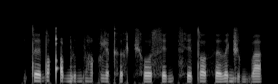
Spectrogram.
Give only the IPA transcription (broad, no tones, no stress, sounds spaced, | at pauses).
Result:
t ɘ d ɔ qʼ ə b ɨ bʱ a q ʒ ɘ kʰ ə x t͡ʃʰ o s ɪ ɡ t͡sʰ ɪ t ɔ θ ə ð ə d͡ʒ u ɡ b a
